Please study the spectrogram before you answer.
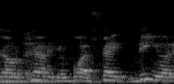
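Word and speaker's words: Fabyon: Your boy, Fake Vion. That's 3 syllables. F-A-B-Y-O-N.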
